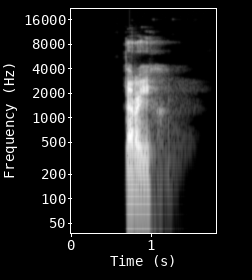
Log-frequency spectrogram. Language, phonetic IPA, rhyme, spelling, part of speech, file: Russian, [ftɐˈrɨx], -ɨx, вторых, noun, Ru-вторых.ogg
- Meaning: genitive/prepositional plural of второ́е (vtoróje)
